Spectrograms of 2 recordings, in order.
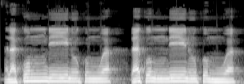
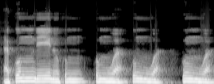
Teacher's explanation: Hati-hati kalau ketemu mim sukun setelahnya ada huruf waw atau huruf fa, itu pastikan mim kita sempurna rapatnya, ya, sempurna hurufnya.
